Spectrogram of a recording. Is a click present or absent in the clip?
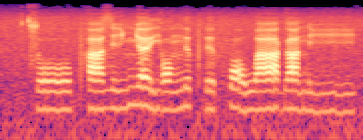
absent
